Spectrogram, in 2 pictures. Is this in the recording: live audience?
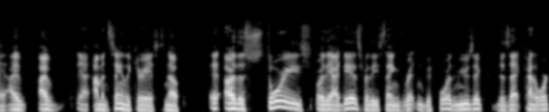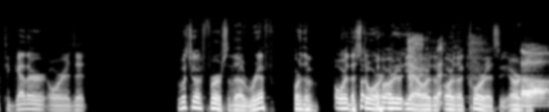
no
